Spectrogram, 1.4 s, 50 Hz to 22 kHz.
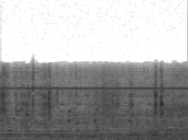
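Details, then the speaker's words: A rebuilt 1965 Ford 352 V8 in a wagon gives a deep, even exhaust burble at idle with no ticks or misses; the owner says it sounds good and will be better with glass packs. A healthy idle. "it's um doing engine work exhaust sounds good listen to that boys oh yeah this s better when I get glass packs on it"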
